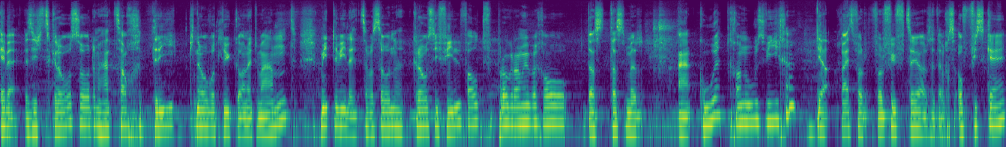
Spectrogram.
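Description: A man with ordinary pitch variation talks fairly quickly while noticeable background noise persists. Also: medium pitch for a man. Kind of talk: casual chat.

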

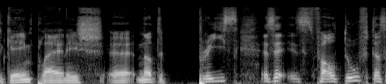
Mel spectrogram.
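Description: A man's medium-pitched, dark and mellow voice in a Swiss accent, at a fairly slow pace. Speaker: radio host. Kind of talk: casual chat. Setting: studio.

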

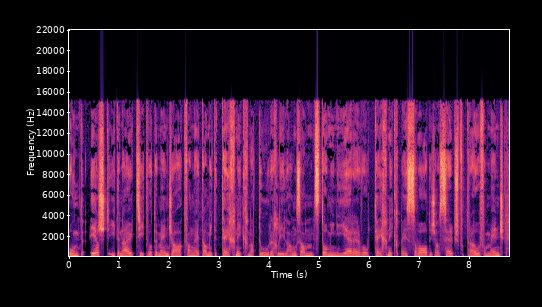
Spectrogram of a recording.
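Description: Pitch shifts in a normal way as the words come fairly quickly. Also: man. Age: 50s. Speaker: journalist. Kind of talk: casual interview. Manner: halting.

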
